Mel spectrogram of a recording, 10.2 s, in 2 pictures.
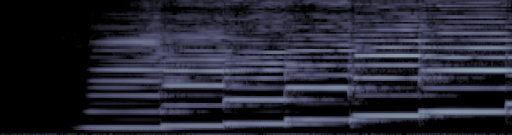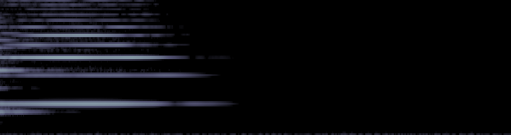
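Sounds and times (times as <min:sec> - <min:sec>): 
clarinet: 0:00.8 - 0:07.4.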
